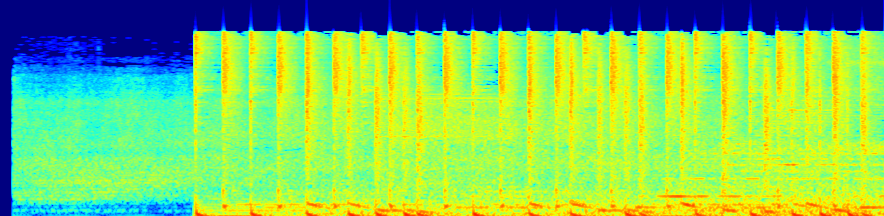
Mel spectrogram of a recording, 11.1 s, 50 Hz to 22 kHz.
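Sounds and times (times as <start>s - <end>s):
jet engine running: 0.2s - 11.0s.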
